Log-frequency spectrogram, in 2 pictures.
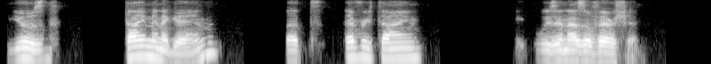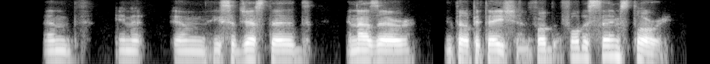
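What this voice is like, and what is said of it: Israeli accent, voice slightly worn. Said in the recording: “My voice is not in perfect condition, and my Israeli accent is not is an Israeli accent.”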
